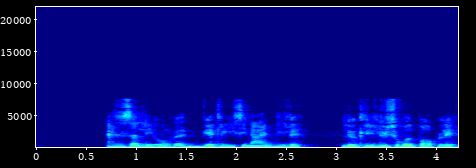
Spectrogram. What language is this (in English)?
Danish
